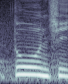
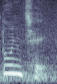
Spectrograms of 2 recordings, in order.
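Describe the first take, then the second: First: The word ends with an 'ee' vowel. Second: The word ends with an 'eh' vowel. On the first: This is how it is said locally, here. "nosotros decimos acá tunchi" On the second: This is how it is said in the upper jungle. "en Tarapoto o, o- o en la selva alta, en otros lados, dicen Tunche"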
